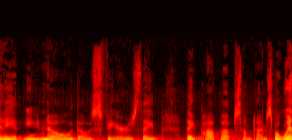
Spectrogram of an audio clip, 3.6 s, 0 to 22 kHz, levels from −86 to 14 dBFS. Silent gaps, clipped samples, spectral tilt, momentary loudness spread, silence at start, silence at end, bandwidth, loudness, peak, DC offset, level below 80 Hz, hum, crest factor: none; under 0.1%; -5.5 dB/octave; 9 LU; 0 s; 0 s; 15.5 kHz; -32 LUFS; -10 dBFS; under 0.1%; -58 dBFS; none; 20 dB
